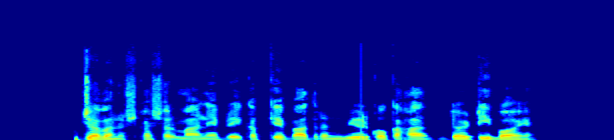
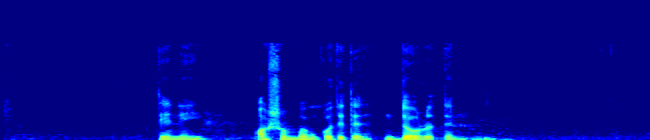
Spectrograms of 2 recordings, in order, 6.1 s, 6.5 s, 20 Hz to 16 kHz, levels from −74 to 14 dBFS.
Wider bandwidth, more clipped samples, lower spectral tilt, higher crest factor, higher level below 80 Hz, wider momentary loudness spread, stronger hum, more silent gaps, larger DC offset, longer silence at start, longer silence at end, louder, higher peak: about the same, 11 kHz vs 11.5 kHz; neither; second, -5.5 dB/octave vs -7 dB/octave; about the same, 18 dB vs 22 dB; about the same, -54 dBFS vs -58 dBFS; second, 9 LU vs 18 LU; neither; neither; neither; second, 0.75 s vs 1.55 s; second, 0.85 s vs 1.55 s; first, -21 LUFS vs -27 LUFS; first, -2 dBFS vs -6 dBFS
